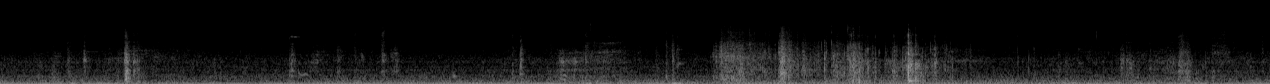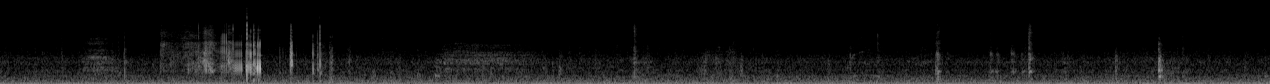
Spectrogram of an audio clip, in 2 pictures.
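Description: Truck on the move, heard from inside the cab: a steady low engine and road rumble with scattered clicks and rattles. There is a louder clatter about seven to nine seconds in and again around fifteen seconds.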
